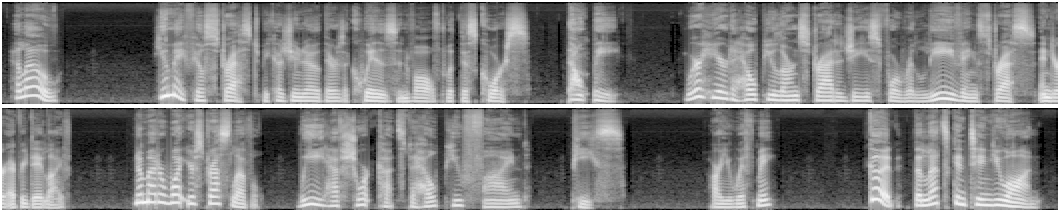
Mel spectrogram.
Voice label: kind cheerful eLearning voice sample

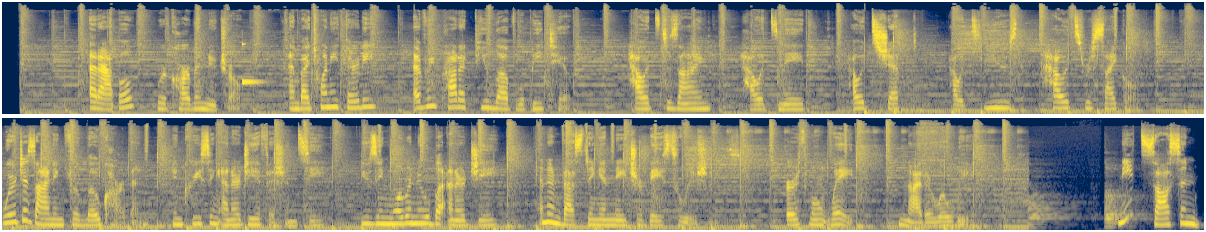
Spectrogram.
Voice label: EXPLAINER

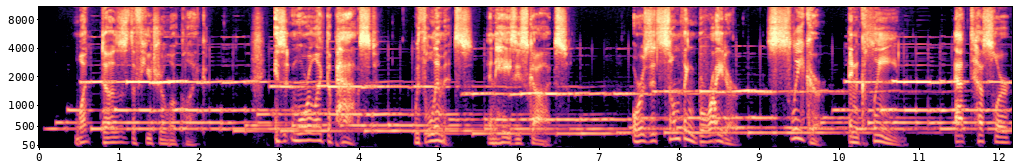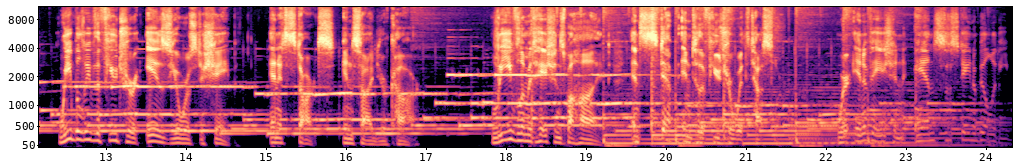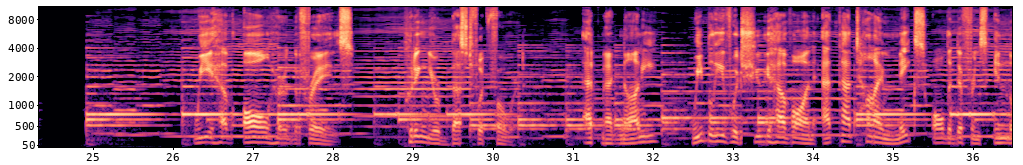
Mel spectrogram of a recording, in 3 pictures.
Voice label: Commercial, M

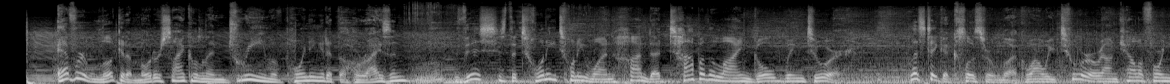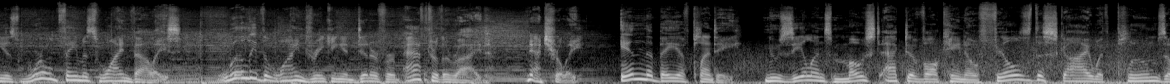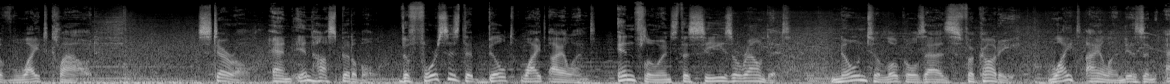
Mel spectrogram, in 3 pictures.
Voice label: Narration

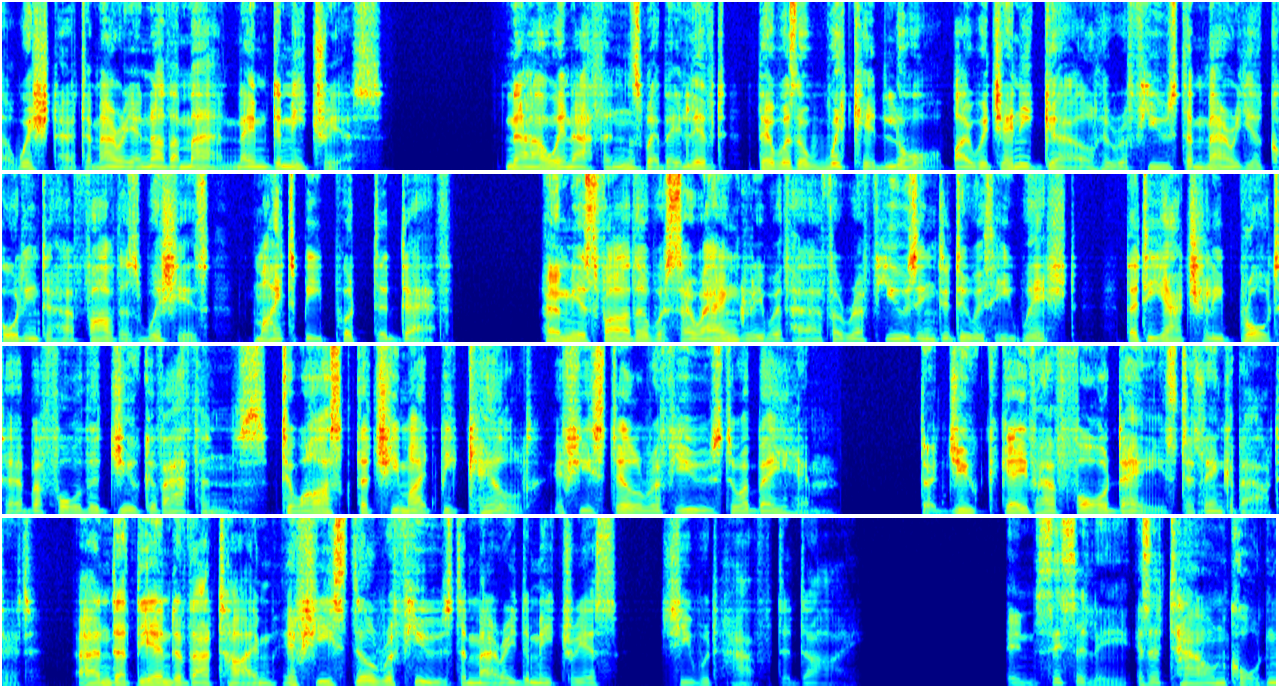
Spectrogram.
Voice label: Shakespeare Audiobook

